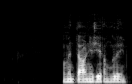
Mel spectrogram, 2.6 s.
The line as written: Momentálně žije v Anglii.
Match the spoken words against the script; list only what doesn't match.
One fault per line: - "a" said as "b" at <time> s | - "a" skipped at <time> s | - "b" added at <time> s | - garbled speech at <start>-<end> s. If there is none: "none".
- "v" skipped at 2.0 s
